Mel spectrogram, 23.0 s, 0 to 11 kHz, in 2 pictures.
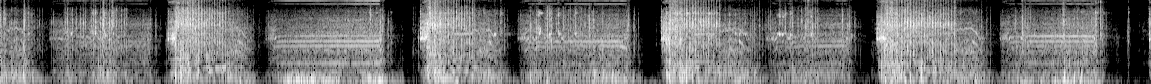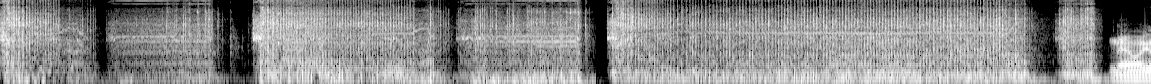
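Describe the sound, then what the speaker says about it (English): A 1/2-inch impact gun spins lug nuts off a 2012 Chevrolet Silverado 2500HD wheel, loud rattling bursts of hammering that start and stop repeatedly, with longer sustained runs near the end and some talking between them. "I got it on my 1/2-inch impact gun, and we're gonna go ahead and take them off"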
